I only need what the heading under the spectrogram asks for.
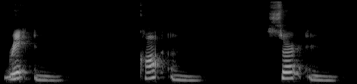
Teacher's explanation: When the t is used before an unstressed syllable with the n sound, it's pronounced without a puff of air and with a quick stop made in your throat. This positional variation is called glottal T.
